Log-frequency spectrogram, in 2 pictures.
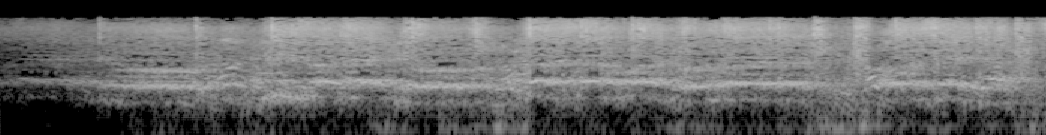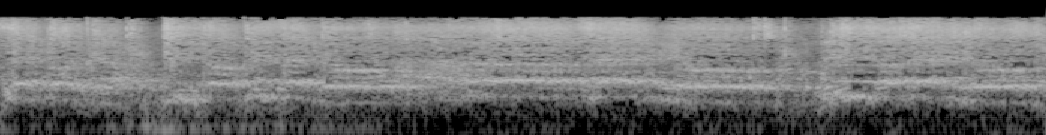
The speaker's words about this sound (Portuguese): É, e a torcida do Newcastle tem até música para falar sobre essa relação muito próxima, muito íntima entre as cerve... inclusive cervejarias, né, que patrocinaram o time e o seu torcedor.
